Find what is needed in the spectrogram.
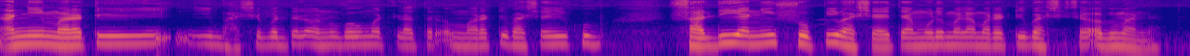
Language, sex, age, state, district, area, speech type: Marathi, male, 18-30, Maharashtra, Yavatmal, rural, spontaneous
